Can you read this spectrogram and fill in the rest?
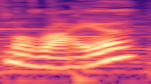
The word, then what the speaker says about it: Maria: And by the way, the main character, it's spelled like Maria, but I guess it's Mariah.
